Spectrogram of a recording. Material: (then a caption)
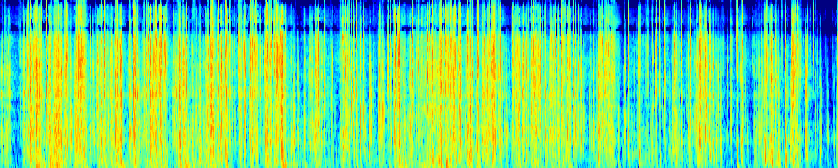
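Plastic film. A sealed Haribo Worms Fizz plastic bag, clear and printed and full of sugar-coated gummy worms, is held in both hands and squeezed and rubbed with the fingertips. The thin film gives a dense, bright crinkling made of rapid, sharp crackles, with the gummies shifting inside. The sound has almost no low end and stays busy for the whole clip before thinning out near the end.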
